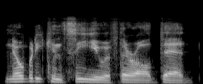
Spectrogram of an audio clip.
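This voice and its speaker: A man's voice: on the low side, brisk, fairly bright tone, no echo, poor audio. A man chatting casually as a player in a tabletop roleplaying game.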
